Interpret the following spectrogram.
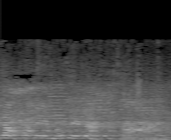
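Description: Speech: voices talking, with no other sound standing out.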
